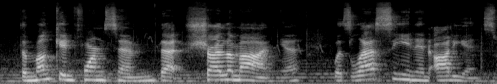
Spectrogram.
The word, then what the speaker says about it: Charlemagne: in the visiting chamber see we haven't been saying it right so well i mean it's the anglicized way of saying it muffled voices emanate from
